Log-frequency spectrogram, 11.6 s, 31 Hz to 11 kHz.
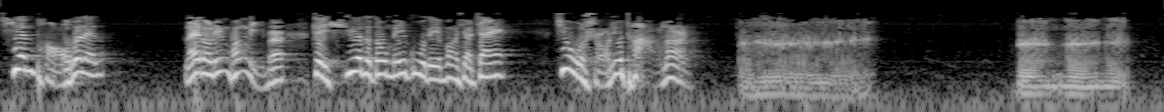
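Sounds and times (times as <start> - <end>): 
speech: 0.1 - 1.2, 1.8 - 8.2
storyteller imitating loud rasping snoring: 7.4 - 8.8, 10.2 - 11.5.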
